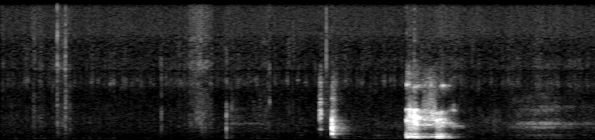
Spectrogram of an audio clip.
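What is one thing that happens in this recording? A small figurine's base scrapes and knocks on a hard surface.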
